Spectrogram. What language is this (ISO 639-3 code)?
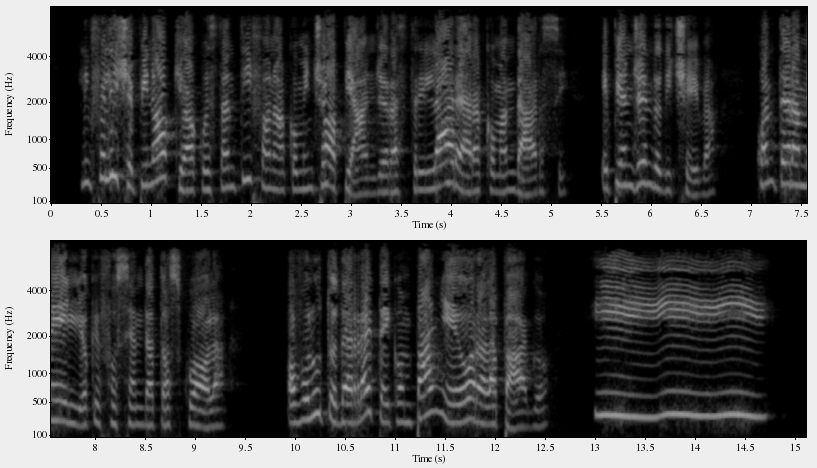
ita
